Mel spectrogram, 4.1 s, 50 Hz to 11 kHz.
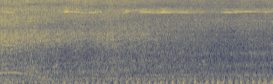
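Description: Large 20-litre agricultural spraying drone's rotors droning as it climbs and flies off, a steady low buzz with a fast throb.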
